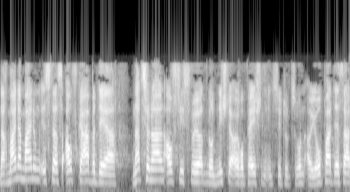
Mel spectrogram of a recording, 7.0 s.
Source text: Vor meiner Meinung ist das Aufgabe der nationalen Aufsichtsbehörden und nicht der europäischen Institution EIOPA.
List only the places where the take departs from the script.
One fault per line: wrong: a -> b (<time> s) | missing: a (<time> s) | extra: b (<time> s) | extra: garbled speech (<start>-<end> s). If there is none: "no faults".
wrong: Vor -> Nach (0.0 s)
